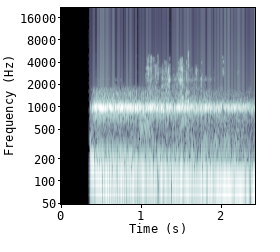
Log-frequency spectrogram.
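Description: Synthesized drone for a title-card transition: after a moment of dead silence it starts abruptly about a third of a second in, a deep rumble with a single steady tone above it, held without change.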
